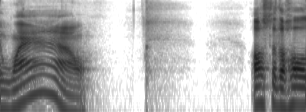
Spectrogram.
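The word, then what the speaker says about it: WAU: just sounds so stupid it's calling it wow because it's spelled w Au so you just kind of have to say wow also the whole like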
